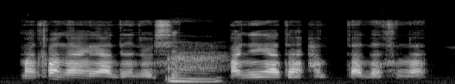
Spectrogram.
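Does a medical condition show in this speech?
Yes: ALS, through a speech-generating device.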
